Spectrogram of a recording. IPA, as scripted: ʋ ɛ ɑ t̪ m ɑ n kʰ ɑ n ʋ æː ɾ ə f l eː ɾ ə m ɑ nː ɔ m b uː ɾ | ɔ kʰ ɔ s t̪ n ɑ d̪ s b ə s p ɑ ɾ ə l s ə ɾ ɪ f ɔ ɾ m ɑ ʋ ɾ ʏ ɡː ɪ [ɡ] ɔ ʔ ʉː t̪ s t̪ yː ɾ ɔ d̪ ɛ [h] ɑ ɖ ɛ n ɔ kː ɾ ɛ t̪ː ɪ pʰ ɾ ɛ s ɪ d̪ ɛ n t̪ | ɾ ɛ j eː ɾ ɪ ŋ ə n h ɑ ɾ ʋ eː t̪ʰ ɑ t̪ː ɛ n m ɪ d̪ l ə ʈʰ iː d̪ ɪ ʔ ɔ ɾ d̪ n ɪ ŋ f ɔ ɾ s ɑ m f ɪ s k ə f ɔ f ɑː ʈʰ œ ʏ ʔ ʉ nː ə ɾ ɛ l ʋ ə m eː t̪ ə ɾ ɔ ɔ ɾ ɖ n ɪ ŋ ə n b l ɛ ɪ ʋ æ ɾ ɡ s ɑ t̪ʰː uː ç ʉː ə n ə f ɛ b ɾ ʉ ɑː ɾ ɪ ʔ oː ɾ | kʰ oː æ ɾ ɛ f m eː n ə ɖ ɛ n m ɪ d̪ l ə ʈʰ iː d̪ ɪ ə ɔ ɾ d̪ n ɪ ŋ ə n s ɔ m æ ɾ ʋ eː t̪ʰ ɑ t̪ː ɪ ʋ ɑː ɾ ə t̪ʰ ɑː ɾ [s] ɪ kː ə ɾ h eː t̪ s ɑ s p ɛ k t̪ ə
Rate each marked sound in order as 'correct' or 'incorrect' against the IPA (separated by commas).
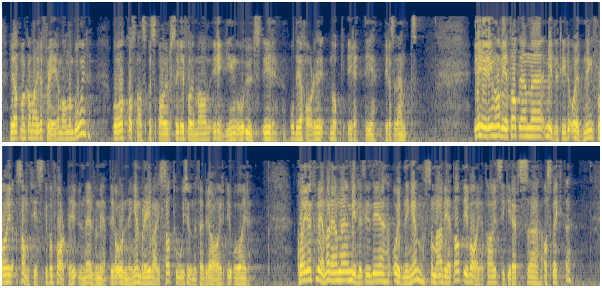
incorrect, correct, correct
